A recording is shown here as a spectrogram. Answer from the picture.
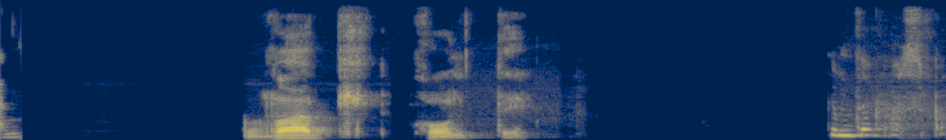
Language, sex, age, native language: Icelandic, male, 40-49, Icelandic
